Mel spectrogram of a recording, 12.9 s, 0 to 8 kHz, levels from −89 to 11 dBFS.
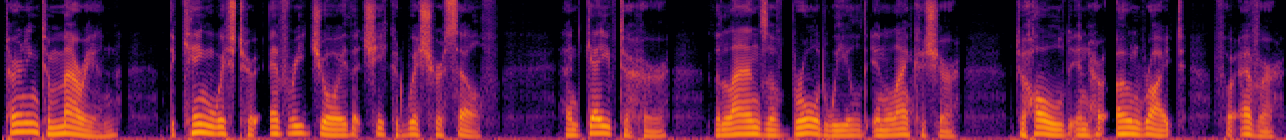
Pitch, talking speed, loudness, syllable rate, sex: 125 Hz, 150 wpm, -17 LUFS, 4.1 syllables/s, male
